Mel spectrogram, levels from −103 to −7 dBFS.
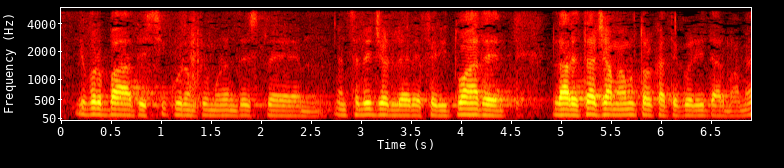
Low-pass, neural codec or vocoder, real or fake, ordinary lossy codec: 5.4 kHz; none; real; none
